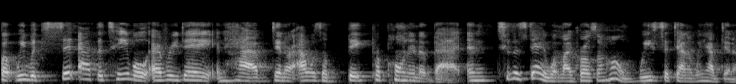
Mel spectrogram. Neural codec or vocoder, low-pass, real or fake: vocoder, 44.1 kHz, 128 mel bands, Pupu-Vocoder; 7.2 kHz; fake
